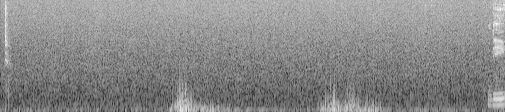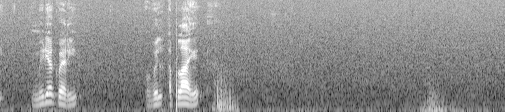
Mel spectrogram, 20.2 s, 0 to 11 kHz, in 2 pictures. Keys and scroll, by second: 2.0 ctrl+s.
